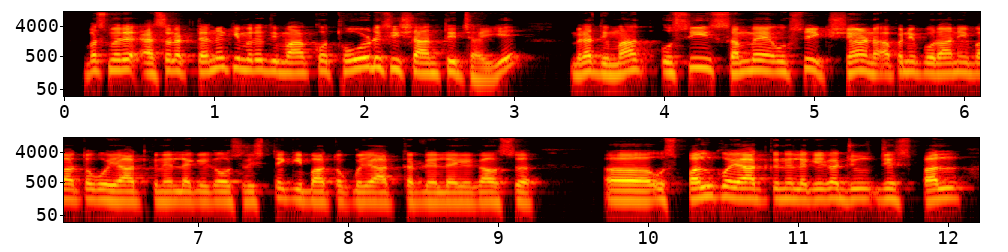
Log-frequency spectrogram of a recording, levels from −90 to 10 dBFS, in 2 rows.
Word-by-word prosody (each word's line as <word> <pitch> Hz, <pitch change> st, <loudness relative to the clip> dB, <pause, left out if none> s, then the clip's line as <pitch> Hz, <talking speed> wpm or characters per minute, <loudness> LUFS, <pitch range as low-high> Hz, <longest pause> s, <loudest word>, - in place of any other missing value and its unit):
बस, 185 Hz, 0 st, -2 dB
मेरे 195 Hz, +1 st, +5 dB
ऐसा 155 Hz, +4 st, +1 dB
लगता 180 Hz, -1 st, 0 dB
है -, -, -2 dB
ना 225 Hz, -, 0 dB
कि 220 Hz, 0 st, -1 dB
मेरे 195 Hz, -1 st, 0 dB
दिमाग 165 Hz, -3 st, 0 dB
को 185 Hz, -1 st, -4 dB
थोड़ी-सी 215 Hz, +2 st, +1 dB
शांति 155 Hz, 0 st, +1 dB
चाहिए, 105 Hz, -, -5 dB, 0.3 s
मेरा 175 Hz, -, +3 dB
दिमाग 160 Hz, +6 st, -1 dB
उसी 210 Hz, +8 st, 0 dB
समय, 185 Hz, +1 st, +1 dB
उसी 175 Hz, +3 st, -1 dB
क्षण 180 Hz, +3 st, +2 dB
अपनी 170 Hz, 0 st, -1 dB
पुरानी 155 Hz, +1 st, 0 dB
बातों 155 Hz, 0 st, -1 dB
को 150 Hz, -1 st, -2 dB
याद 135 Hz, -1 st, +2 dB
करने 130 Hz, -1 st, -3 dB
लगेगा, 130 Hz, 0 st, -4 dB
उस 130 Hz, 0 st, -3 dB
रिश्ते 130 Hz, +5 st, -5 dB
की 150 Hz, -1 st, -1 dB
बातों 130 Hz, 0 st, -1 dB
को 130 Hz, +1 st, -6 dB
याद 125 Hz, -1 st, 0 dB
करने 125 Hz, 0 st, -2 dB
लगेगा, 125 Hz, +1 st, -1 dB
उस 125 Hz, -, -6 dB, 0.6 s
अ, -, -, 0 dB, 0.2 s
उस 145 Hz, -, -4 dB
पल 165 Hz, +4 st, +6 dB
को 190 Hz, -1 st, -1 dB
याद 160 Hz, -1 st, +6 dB
करने 160 Hz, 0 st, -2 dB
लगेगा 155 Hz, +1 st, +1 dB
जो 160 Hz, 0 st, -5 dB
जिस 160 Hz, 0 st, -3 dB
पल 165 Hz, +3 st, +3 dB
160 Hz, 220 wpm, -25 LUFS, 135-180 Hz, 0.6 s, पल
